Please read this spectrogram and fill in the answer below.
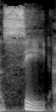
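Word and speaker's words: Skeie: The gentleman's name is Eli Lieb and Brandon C. I believe it's S-K-E-I-E, but the K is silent.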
